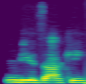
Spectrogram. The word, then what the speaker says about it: Miyazaki: basically um um i'm sorry how do you pronounce his last name miyazaki miyazaki yep is that it meet miyazaki uh he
